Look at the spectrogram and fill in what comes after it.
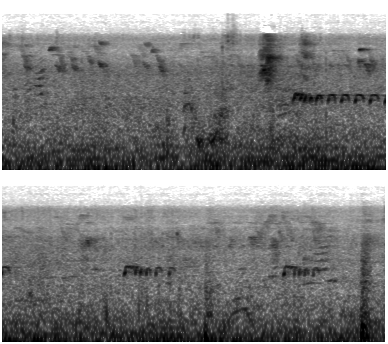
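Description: Faint birdsong: many scattered high chirps, and a short, even trill of quick repeated notes that comes three times, over a low background rumble.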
